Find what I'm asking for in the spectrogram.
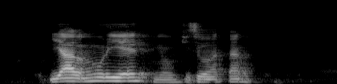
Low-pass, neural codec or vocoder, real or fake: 7.2 kHz; codec, 16 kHz, 1 kbps, FunCodec, trained on Chinese and English, 50 frames a second; fake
